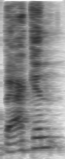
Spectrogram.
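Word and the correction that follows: Bakish: Backish, Bob Backish, that's his name.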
